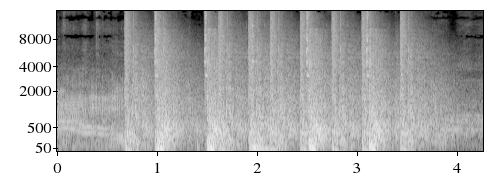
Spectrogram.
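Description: A rapid volley of about eight gunshots, roughly two a second, starting under a second in and stopping shortly before the end.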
